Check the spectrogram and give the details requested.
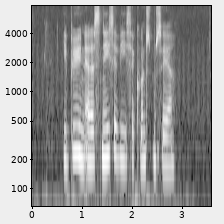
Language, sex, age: Danish, female, 27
